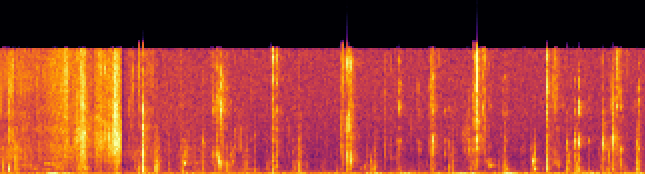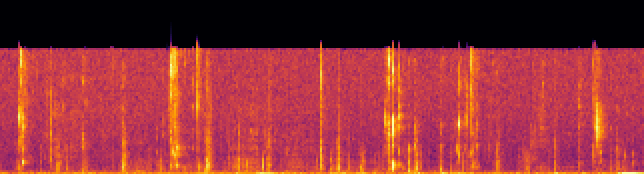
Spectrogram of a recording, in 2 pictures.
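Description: Chewing a mouthful of fried, breadcrumb-coated potato cheese ball close to the microphone: a steady run of irregular crunchy clicks and crackles from the crisp coating, with soft low thuds.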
